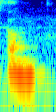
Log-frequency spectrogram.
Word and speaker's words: thumb: A thumb that was designed to give lots of thumbs up. You said it. I'm dumb. She said it, guys. Thumb. And the B is silent. Thumb. Your mouth stays closed.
